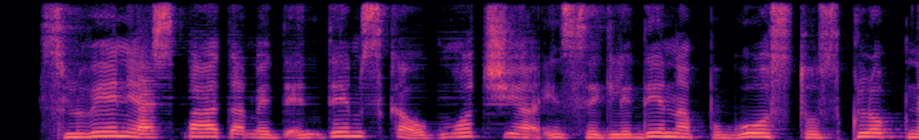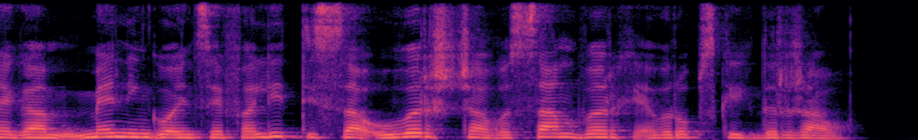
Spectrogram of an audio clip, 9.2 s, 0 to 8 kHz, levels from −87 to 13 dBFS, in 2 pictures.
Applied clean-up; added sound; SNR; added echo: neural mask model DeepFilterNet 3.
